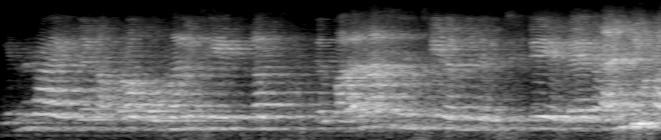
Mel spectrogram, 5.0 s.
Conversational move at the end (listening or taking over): taking over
